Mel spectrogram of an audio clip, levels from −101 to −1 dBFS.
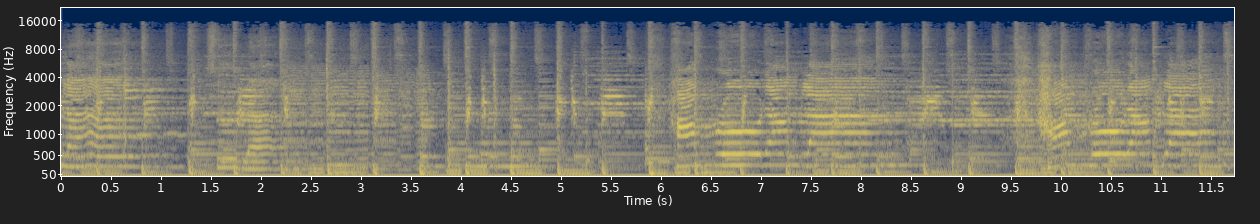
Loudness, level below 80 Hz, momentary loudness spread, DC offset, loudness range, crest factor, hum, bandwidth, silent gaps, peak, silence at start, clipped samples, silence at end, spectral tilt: -18 LUFS; -34 dBFS; 8 LU; 3%; 5 LU; 18 dB; none; 16 kHz; none; -2 dBFS; 0 s; under 0.1%; 0 s; -3 dB/octave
